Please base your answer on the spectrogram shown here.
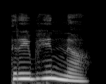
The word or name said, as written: ತ್ರಿಭಿನ್ನ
